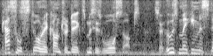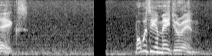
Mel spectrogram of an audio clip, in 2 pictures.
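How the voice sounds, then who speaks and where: An actor playing a shrewd, educated police inspector, dry, questioning and ironic, in a radio drama. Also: male voice, on the high side, big pitch swings, normal speed, background noise. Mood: curious, dry.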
